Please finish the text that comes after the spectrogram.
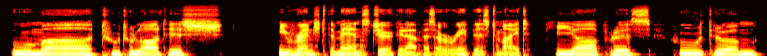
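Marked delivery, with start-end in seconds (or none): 0.1-2.2 slow, high, otherworldly chant of a spell word; sorceress incantation. A narrator's reading. Sorcerer hurling a spell in a tavern, slow eerie incantation. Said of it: "The first of the sorceress' words twisted sound". 5.4-7.6 slow, high, otherworldly chant of a spell word; sorceress incantation. A narrator's reading. Sorcerer hurling a spell in a tavern, slow eerie incantation. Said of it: "The first of the sorceress' words twisted sound".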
